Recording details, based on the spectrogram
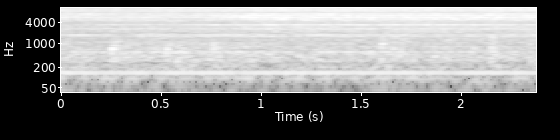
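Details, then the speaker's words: New 2021 Stuart Turner Monsoon 2.0 bar universal single-head shower pump, after sealing factory leaks, final test with hot water running: steady low hum with even water hiss, no knocks, rattles or surging; running smoothly. "Actual running of the pump. It's the cold water. Listen for the hot water. The hot water is running."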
